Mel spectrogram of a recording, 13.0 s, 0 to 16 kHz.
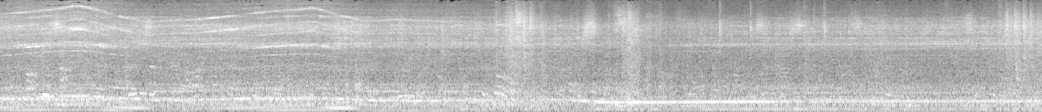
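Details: Transport UK Euro 6 bus TUK 8202 on route 367: a thin, steady high whistle rides over the low engine drone and shifts with revs under load; a turbo leak is suspected, not confirmed.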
